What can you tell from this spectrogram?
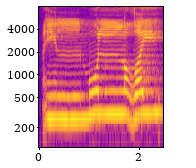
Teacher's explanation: Sebab alif lam menghadapi huruf qamariah yaitu ghain. Cara membaca lam sukunnya ini adalah dibaca dengan jelas atau izhar izhar qamari. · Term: alif lam qamariyah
